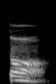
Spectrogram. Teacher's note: ত বলতে গিয়ে দেখেন দাঁতের পাটির গোড়ার দিকে যেয়ে লাইগা যায়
